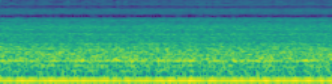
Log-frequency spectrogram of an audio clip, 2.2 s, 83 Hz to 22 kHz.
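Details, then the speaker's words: Anker Powerhouse 767 running a small 5,000 BTU AC unit after a firmware update through the app, which fixed early units not running some appliances: steady low hum, even fan rush, constant tone, no rattles or cycling; cooling normally. "so far so good sounds good air conditions feel like it's cooling like it should so I'm going to let this run for a little while make double Shore"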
